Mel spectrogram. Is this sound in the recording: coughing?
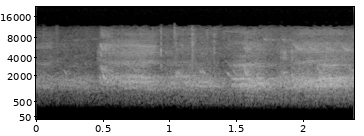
no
